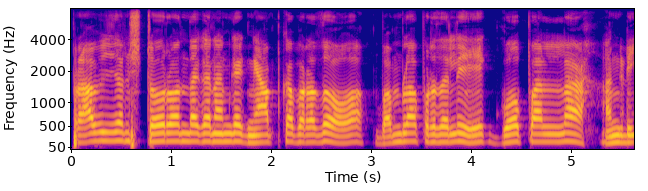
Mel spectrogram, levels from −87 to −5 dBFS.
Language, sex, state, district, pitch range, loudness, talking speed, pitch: Kannada, male, Karnataka, Chamarajanagar, 155-175 Hz, -17 LUFS, 105 wpm, 165 Hz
